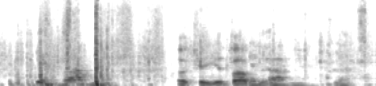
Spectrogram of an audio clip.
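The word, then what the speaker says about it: Jedwabne: Yadvabne.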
